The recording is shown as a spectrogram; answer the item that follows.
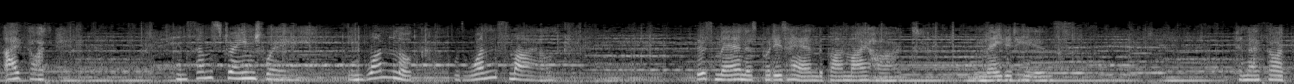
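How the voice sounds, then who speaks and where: An actress playing a gentle, earnest young woman in a 1940s radio drama, speaking softly. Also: medium pitch, takes it slowly, long pauses, over loud music, natural voice. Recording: dull lo-fi 1940s radio recording.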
